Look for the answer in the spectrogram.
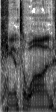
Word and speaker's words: Cantillon: First and foremost, is it Cantillon effect or is it? – I pronounce it Cantillon.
